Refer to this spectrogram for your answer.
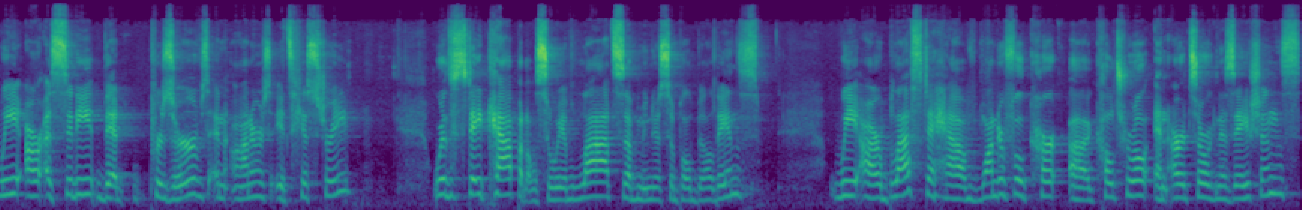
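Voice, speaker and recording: A woman's fairly high voice with ordinary pitch variation in a very clean recording with a silent background. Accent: Upper Midwest. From Saint Paul, Minnesota. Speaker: city public works director. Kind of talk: conference talk. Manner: fast.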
